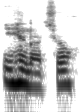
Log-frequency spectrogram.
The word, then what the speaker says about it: Iheanacho: name is emmanuel hinata or if i want to say it properly as a nigerian iheanacho um the the the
